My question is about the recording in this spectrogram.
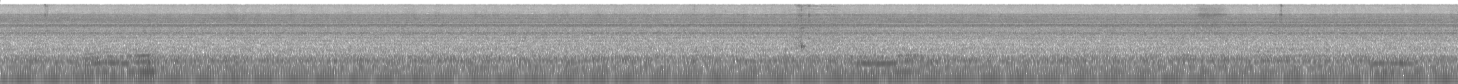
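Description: Steady low mechanical hum with a few fixed tones, unchanging throughout, from a running machine such as a fan or appliance.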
